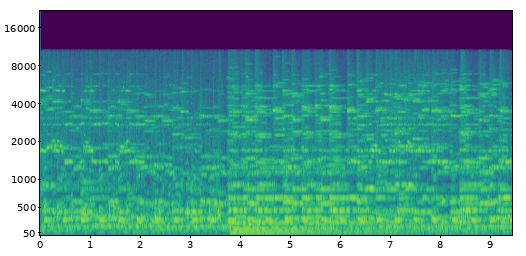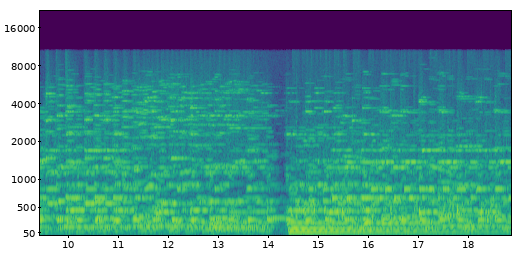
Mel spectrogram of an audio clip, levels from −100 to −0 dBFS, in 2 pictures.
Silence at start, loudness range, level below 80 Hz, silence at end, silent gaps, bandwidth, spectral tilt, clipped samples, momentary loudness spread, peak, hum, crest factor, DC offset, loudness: 0 s; 3 LU; -30 dBFS; 0 s; none; 11 kHz; -5 dB/octave; under 0.1%; 4 LU; -2 dBFS; none; 16 dB; under 0.1%; -18 LUFS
